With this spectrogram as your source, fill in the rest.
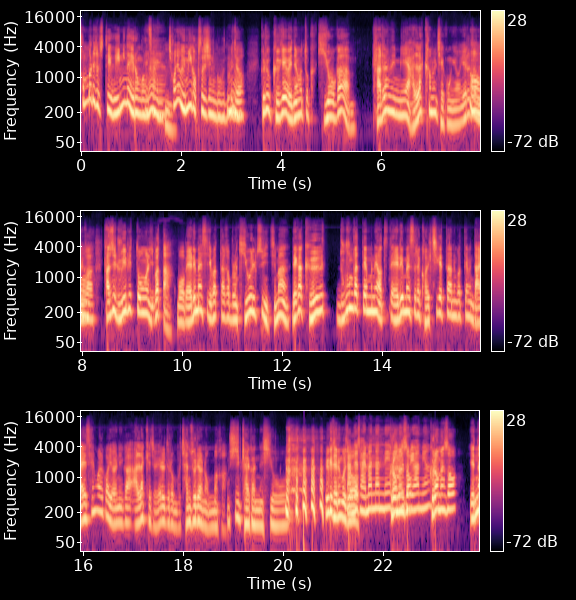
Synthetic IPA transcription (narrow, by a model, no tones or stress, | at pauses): sʰʌnmaɾed͡ʑʌs͈ɯt͈eɯminaiɾʌnɡʌnɯt͡ɕʌɲʌɯmiɡaʌps͈ʌd͡ʑid͡ʑinɯnɡʌɡʌkɯd͡ʑo | kɯɾiɡokɯɡe̞we̞ɲamjʌnt͈okɯkijoɡa | taɾɯnɯmie̞a̰ɭːakʰamɯɭt͡ɕe̞ɡoŋɦe̞joje̞ɾɯɭdɯɾʌneɡataŋsʰɯnɾuibit͈ʰoŋɯɾibʌt̚t͈a̰mwʌe̞ɾɯmes͈ʰɯɾibʌt̚t͈aɡamuɭːonkijoiɭs͈uit̚t͡ɕ͈imanːe̞ɡakɯ | nuɡunɡat͈e̞mune̞ʌt͡ɕ͈etʰeeɾɯme̞s͈ɯɾɯɭkʌɭt͡ɕʰiɡe̞t̚t͈anɯnɡʌt͈emunenae̞sʰe̞ŋɦwaɭɡwajʌɲiɡaʔa̰ɭːakʰed͡ʑoje̞ɾɯɭdɯɾʌmwʌt͡ɕansʰoɾiannʌmːaɡa̰ɕʰiɕʰip̚t͡ɕaɭɡanːe̞ɕʰio | iɾʌkʰewe̞nɯnɡʌd͡ʑot͡ɕamanːanːekɯɾʌmʌns̬ʰʌmʌkɯɾʌmjʌns̬ʰʌ | jenː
